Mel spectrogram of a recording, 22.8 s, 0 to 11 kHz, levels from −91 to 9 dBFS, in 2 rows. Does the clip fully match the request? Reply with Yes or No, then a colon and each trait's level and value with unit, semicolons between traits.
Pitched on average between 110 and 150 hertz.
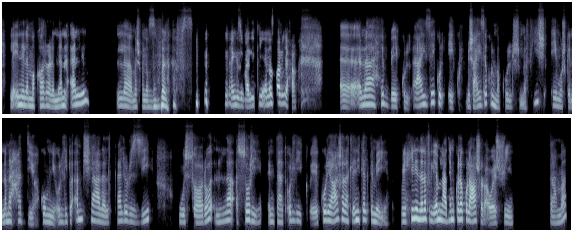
No: medium, 180 Hz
